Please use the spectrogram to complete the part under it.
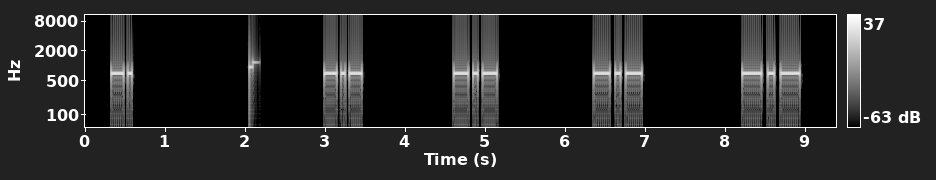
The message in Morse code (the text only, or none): N KKKK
